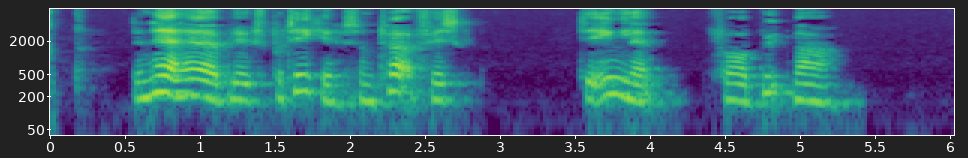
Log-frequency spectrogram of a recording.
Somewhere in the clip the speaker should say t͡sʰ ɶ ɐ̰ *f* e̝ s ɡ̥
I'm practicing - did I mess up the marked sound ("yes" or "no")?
no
